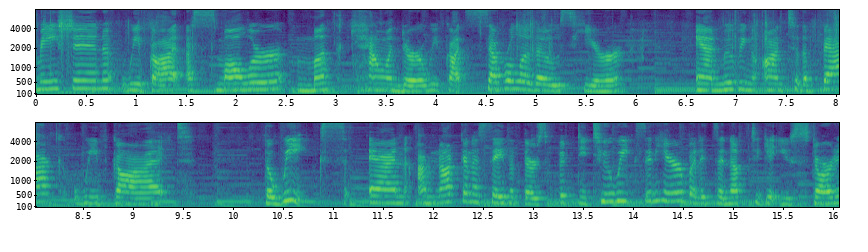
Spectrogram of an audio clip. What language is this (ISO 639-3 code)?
eng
